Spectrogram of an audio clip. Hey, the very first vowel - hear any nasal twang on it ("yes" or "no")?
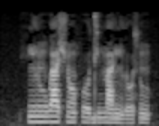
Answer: yes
